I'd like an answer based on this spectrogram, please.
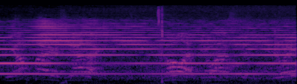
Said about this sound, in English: So a really big siren is remaining here.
